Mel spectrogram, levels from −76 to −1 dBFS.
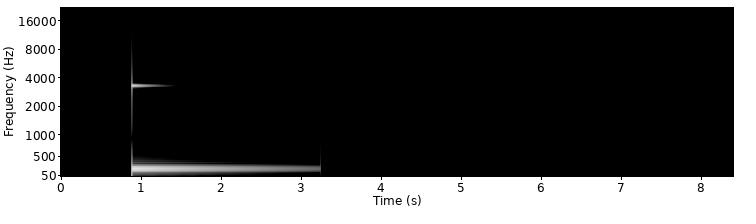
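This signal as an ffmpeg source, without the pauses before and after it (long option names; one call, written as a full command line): ffmpeg -f lavfi -i "aevalsrc='0.335*pow(10,-3*t/3.87)*sin(2*PI*202*t)+0.266*pow(10,-3*t/0.54)*sin(2*PI*3300*t)':duration=2.36:sample_rate=44100" out.wav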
